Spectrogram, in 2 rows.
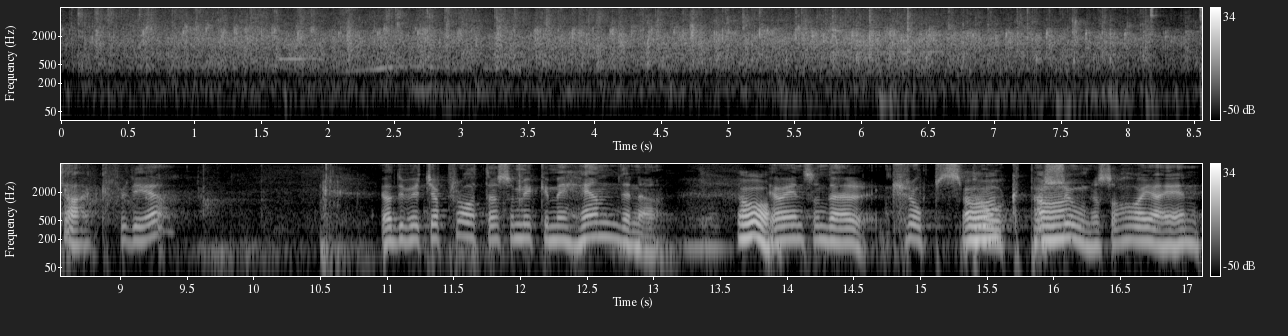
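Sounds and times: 
audience applause: 0:00.0 - 0:09.1
speech: 0:08.6 - 0:09.5, 0:11.0 - 0:17.1.

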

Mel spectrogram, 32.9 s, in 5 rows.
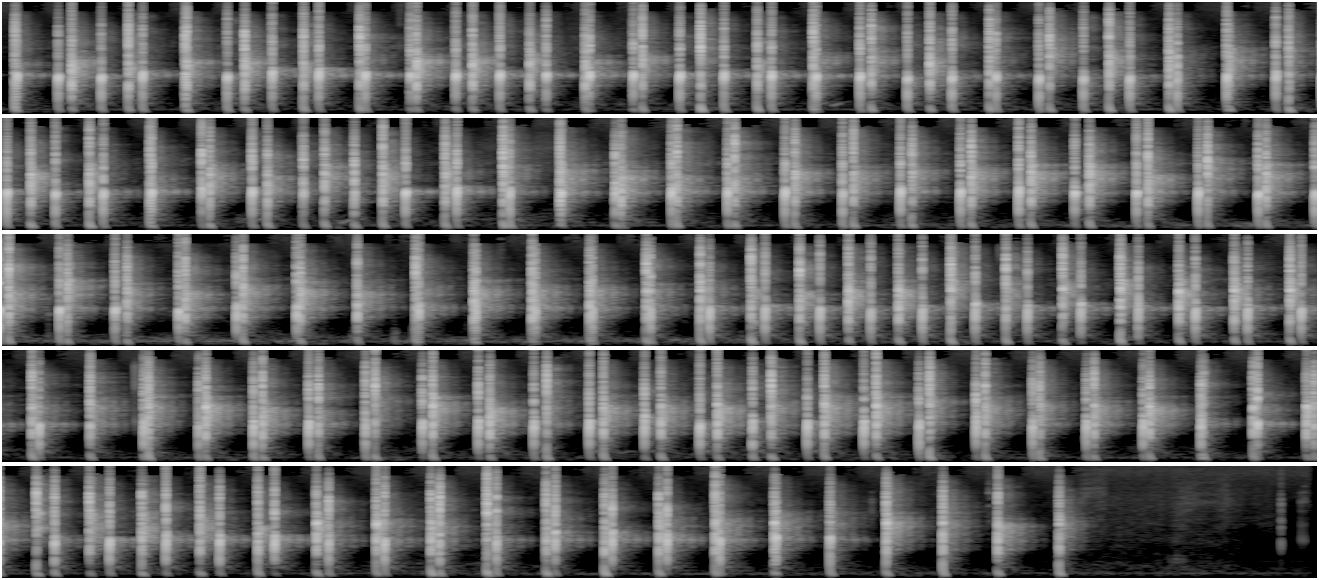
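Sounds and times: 
people clapping along: 0:00.0 - 0:31.8.

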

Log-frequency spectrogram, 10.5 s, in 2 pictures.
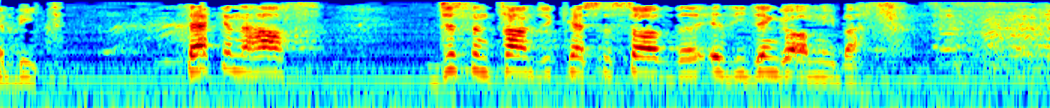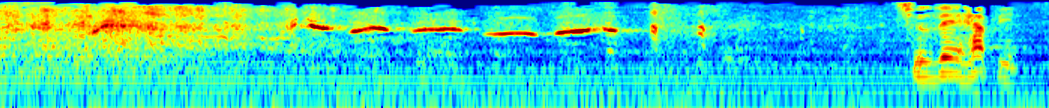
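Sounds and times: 
speech: 0:00.0 - 0:04.8, 0:09.8 - 0:10.4
faint steady hum: 0:00.0 - 0:10.4
laughter: 0:04.6 - 0:09.7
person whistling a tune: 0:06.8 - 0:08.4.

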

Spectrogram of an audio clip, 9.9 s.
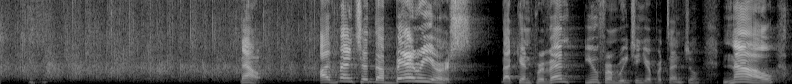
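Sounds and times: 
crowd applauding: 0:00.0 - 0:04.7
speech: 0:03.0 - 0:03.4, 0:04.0 - 0:09.8.

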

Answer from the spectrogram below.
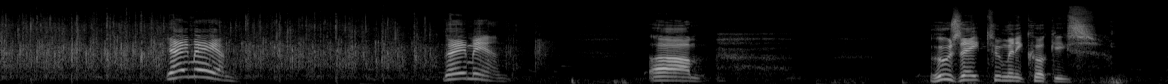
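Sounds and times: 
audience applauding loudly: 0:00.0 - 0:05.5
speech: 0:01.6 - 0:02.5, 0:04.4 - 0:05.1, 0:06.5 - 0:07.1, 0:09.3 - 0:11.1.

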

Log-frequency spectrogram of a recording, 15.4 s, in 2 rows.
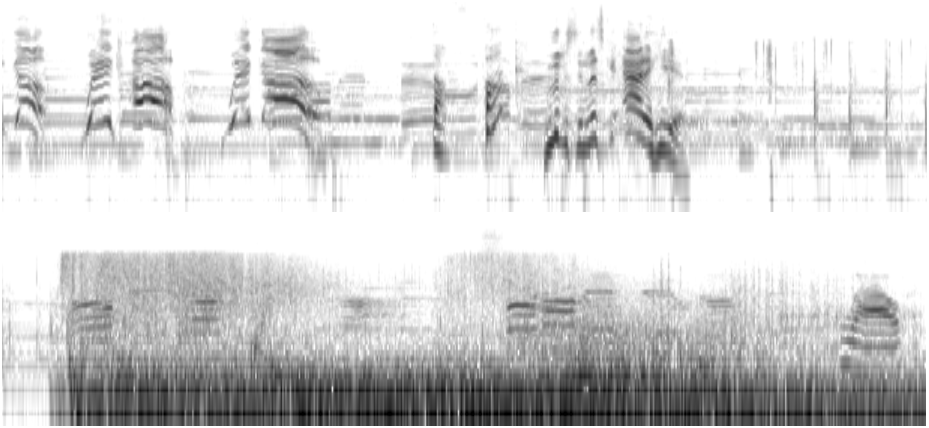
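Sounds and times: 
speech: 0:00.1 - 0:03.8, 0:04.5 - 0:05.8
building exploding: 0:08.1 - 0:15.4.

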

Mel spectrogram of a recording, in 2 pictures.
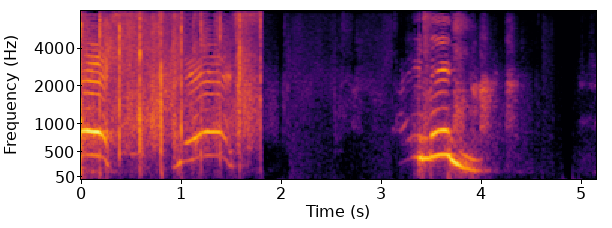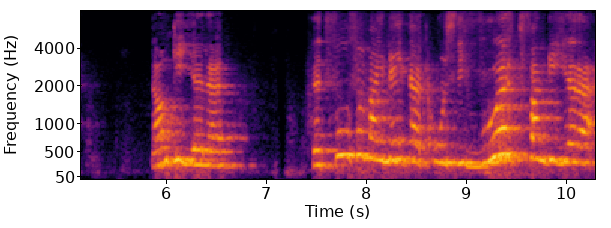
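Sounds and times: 
voices cheering and calling out: 0:00.0 - 0:01.8
crowd clapping: 0:00.0 - 0:02.2
speech: 0:06.1 - 0:10.2.

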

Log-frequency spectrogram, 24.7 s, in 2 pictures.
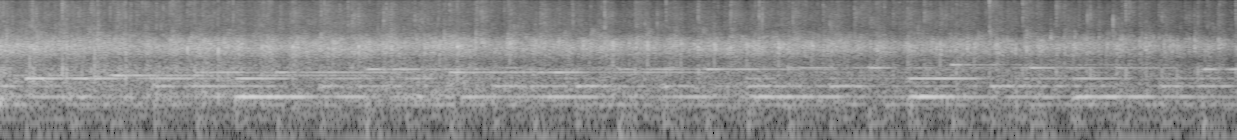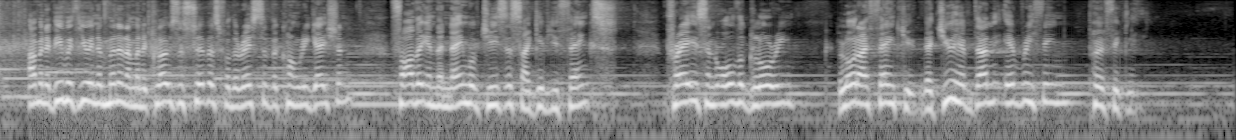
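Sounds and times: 
audience applause: 0:00.0 - 0:13.9
speech: 0:12.7 - 0:23.9.

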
